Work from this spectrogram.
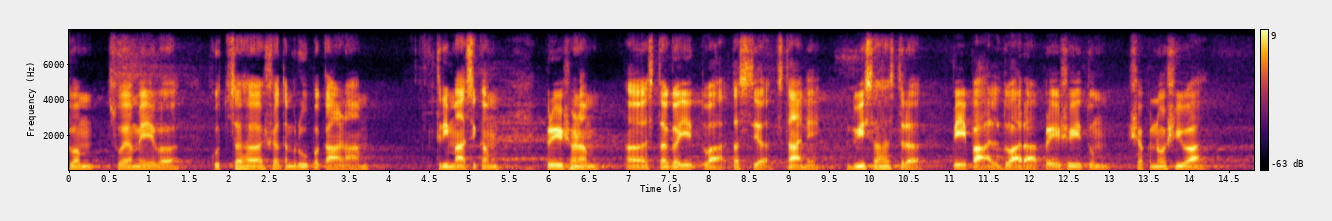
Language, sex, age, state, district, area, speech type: Sanskrit, male, 18-30, Maharashtra, Nagpur, urban, read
